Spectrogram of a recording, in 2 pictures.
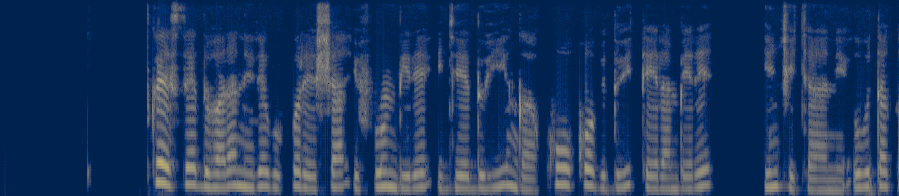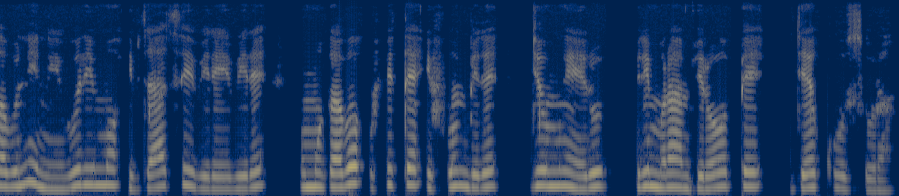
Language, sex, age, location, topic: Kinyarwanda, female, 18-24, Huye, agriculture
